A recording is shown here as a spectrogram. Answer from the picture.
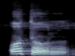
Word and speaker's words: অতুল: কিন্তু এমন কিছু শব্দ আছে যেগুলোর শুরুতে অ থাকবে কিন্তু উচ্চারণ হবে ও এর মত। এক্ষেত্রে লক্ষণীয় বিষয়টি হচ্ছে এসব শব্দ দ্বারা মানুষের নাম বোঝায়। আমি কয়টি শব্দ বলছি আপনারা লক্ষ্য করুন। যেমন ধরুন অতুল অতিন অনিল অতিশ আমরা অতিশ দীপঙ্কর বলি না।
